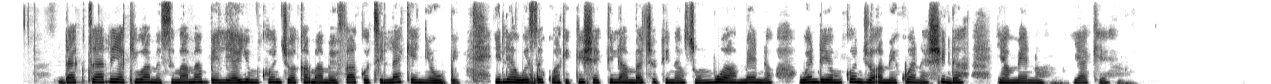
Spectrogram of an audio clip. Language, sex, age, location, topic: Swahili, male, 36-49, Nakuru, health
